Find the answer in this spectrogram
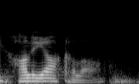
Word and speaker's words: Haleakala: So phonetically, maybe pa, yes. He, okay. Pa, okay, it's ha, li, a, ka, la. E Haleakala.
